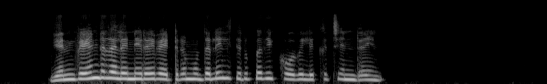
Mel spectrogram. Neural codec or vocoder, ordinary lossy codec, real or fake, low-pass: codec, 16 kHz in and 24 kHz out, 0.8 kbps, FocalCodec, streaming, 65536 codes; none; fake; 10.8 kHz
